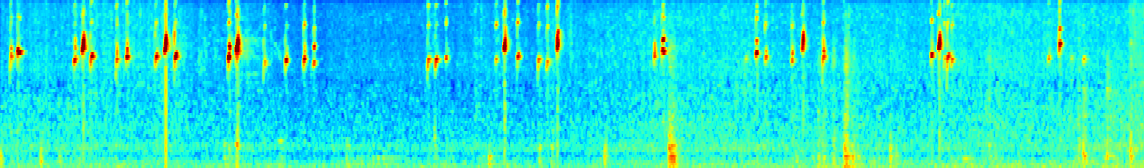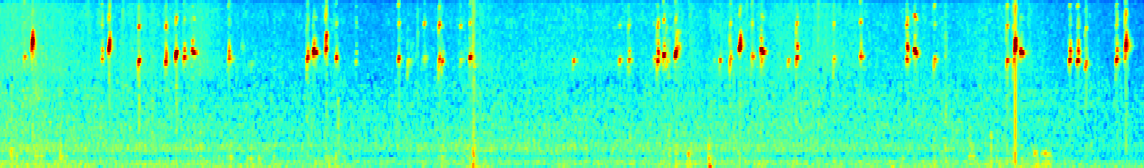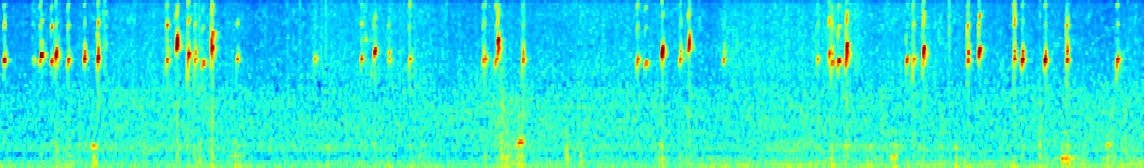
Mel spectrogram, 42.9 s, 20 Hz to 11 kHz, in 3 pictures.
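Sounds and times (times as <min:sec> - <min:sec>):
finch chirping: 0:00.0 - 0:04.0, 0:05.3 - 0:07.2, 0:08.2 - 0:08.5, 0:09.3 - 0:10.4, 0:11.6 - 0:12.0, 0:13.1 - 0:13.6, 0:14.4 - 0:14.8, 0:15.5 - 0:17.5, 0:18.1 - 0:20.3, 0:21.4 - 0:26.1, 0:26.8 - 0:30.0, 0:30.6 - 0:31.7, 0:32.4 - 0:33.9, 0:34.6 - 0:35.2, 0:36.5 - 0:37.8, 0:38.7 - 0:42.9.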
